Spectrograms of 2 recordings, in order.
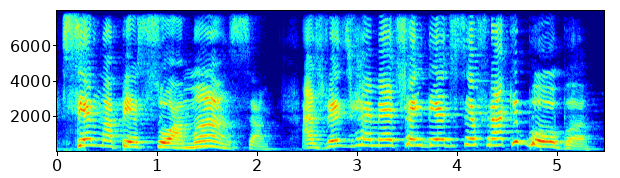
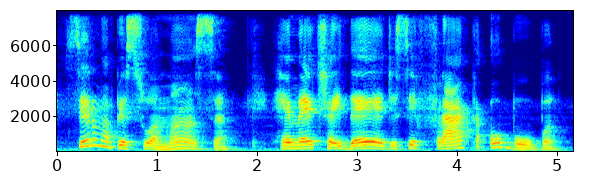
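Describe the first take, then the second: First: The sentence is read in an angry tone. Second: The sentence is read in a calm tone. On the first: "Não parecia que eu tava brigando da segunda vez?" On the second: "eu vou ler uma frase aqui de um jeito"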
